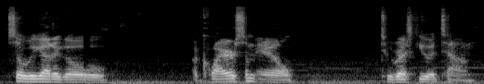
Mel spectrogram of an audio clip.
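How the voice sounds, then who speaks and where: A man's voice: mid-range voice, steady tone, unhurried, a little mellow, faint music behind. Guy player, straight to the point, asks a lot of questions, remote call. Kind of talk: casual tabletop game chat. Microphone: remote call microphone.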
